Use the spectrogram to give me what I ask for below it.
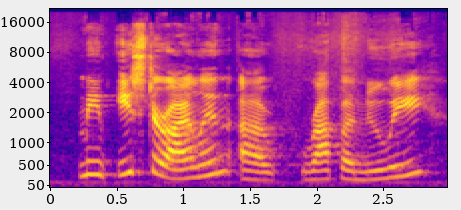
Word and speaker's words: Rapa Nui: mean Easter Island uh Rapa Nui I think is how it's pronounced is so remote that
